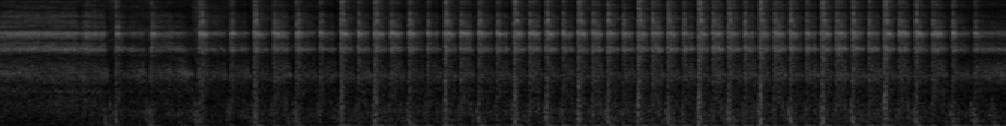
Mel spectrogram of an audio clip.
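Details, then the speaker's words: Model steam engine running on air during valve adjustment: sharp hissing exhaust chuffs about three per second, uneven in spacing and strength, exhausting more on one side; valve timing slightly off, adjusted by trial and error. "sounds like exhausting more on one side than the other so this is gonna be a little bit by trial and error here"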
